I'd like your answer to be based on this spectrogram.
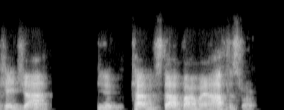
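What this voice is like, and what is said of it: Imitated East Coast accent. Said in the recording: “got an East Coast accent.”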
